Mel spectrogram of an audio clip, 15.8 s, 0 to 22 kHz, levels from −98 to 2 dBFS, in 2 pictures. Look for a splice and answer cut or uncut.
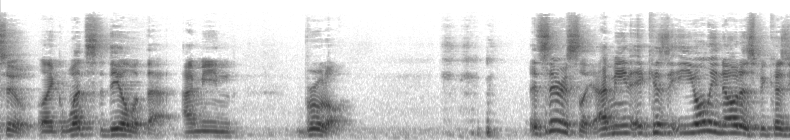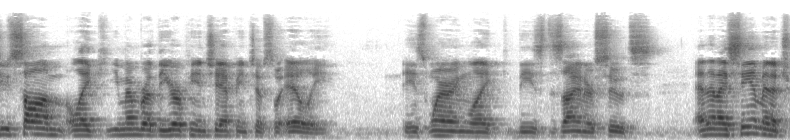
uncut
